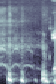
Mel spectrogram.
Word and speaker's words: Roig: sí, Es un apellido valenciano o catalán y se pronuncia, quizá conozcas más el apellido Roch. sí, que Tiene el hay, mismo mecanismo, es R-O-I-G, se dice Roch como si sí, acabara en CH.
